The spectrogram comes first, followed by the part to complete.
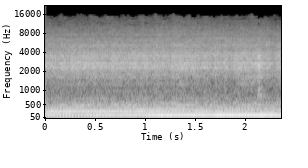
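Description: Crossover thrash music: distorted electric guitars holding one steady, sustained low chord, with no drums and no vocals.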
